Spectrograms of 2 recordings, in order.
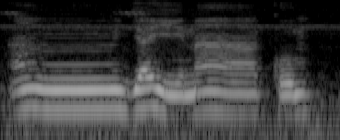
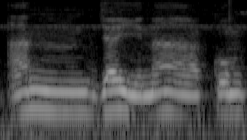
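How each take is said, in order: First: The n sound is held with a nasal hum. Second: The n sound is short with no nasal hum. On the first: The speaker calls it right. "didengungkan gitu si nunnya" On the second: The speaker calls it wrong. "bukan anjainakum"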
